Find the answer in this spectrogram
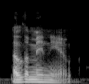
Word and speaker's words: aluminium: meant aluminum yes aluminium it's spelled aluminium but i think they misspelled it it's aluminum okay so it's it's it's like solder yeah it's like solder exactly it's spelled one way but americans skip every few letters just because it gets too complicated do you know what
